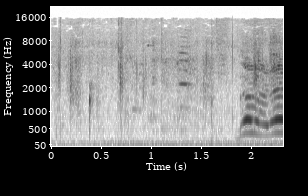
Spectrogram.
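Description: A bullock cart moving with a few faint knocks, then near the end a loud, wavering call from a man's voice, a drover calling out to the bullocks.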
